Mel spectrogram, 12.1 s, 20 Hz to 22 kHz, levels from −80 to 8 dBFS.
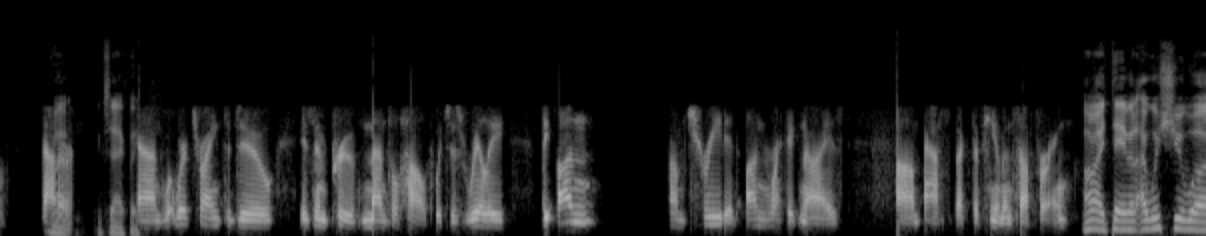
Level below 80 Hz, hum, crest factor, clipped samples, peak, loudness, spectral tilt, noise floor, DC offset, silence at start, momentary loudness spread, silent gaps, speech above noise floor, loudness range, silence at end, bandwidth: -60 dBFS; none; 20 dB; under 0.1%; -6 dBFS; -26 LUFS; -5 dB/octave; -89 dBFS; under 0.1%; 0.4 s; 8 LU; none; 63 dB; 2 LU; 0 s; 11 kHz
